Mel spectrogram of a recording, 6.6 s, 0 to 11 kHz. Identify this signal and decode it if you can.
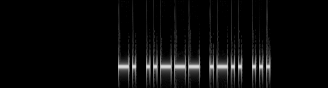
Morse code, heard as a keyed tone, about 17 wpm, 700 Hz. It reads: N2LS
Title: USA Call Signs - 4 Characters - Repeated 2x - 17wpm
